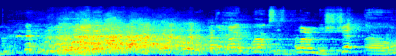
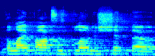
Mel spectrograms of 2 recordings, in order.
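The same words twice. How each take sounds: First: It is said in a rough, gruff voice. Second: It is said in a plain, ungruff voice.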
